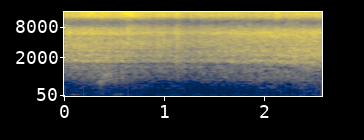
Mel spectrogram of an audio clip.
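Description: Cumin, mustard and garlic paste sizzles steadily in a hot frying pan during a prawn dish, a constant bright hiss with no talking.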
